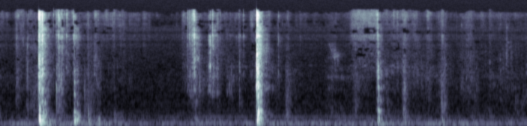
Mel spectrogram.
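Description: Split firewood knocking on wood as pieces are set onto a stacked woodpile: several sharp wooden knocks, the loudest about three and a half seconds in.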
